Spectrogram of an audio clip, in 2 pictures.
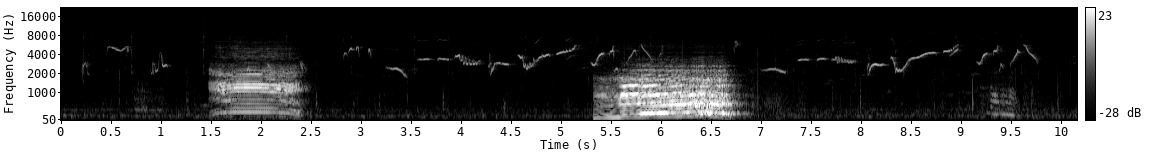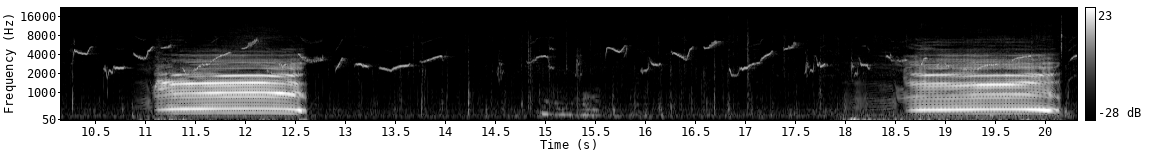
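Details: Tame cattle herd on a long walk toward fresh pasture: four loud harmonic moos, each lasting about one to one and a half seconds, spaced several seconds apart, with chirping birds twittering throughout the background.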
